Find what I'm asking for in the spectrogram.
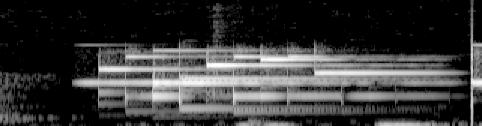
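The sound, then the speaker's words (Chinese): An alarm clock rings with a bright electronic melody of several stepped chime tones, clear and fairly loud, then breaks off and briefly starts again at the end. “闹铃响了，这么快就到点了。”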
